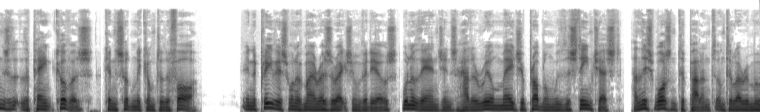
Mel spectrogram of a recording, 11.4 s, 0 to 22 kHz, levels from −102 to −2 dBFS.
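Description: No technical faults can be heard anywhere in the audio, and the signal holds steady in level and continuity throughout.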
